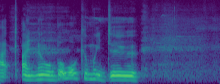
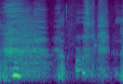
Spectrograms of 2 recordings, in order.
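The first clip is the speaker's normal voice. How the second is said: airy giggle, high up; husband laughing as he teases his wife; breathy high laugh. Acted. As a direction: laugh under the breath while teasing. Playful teasing of wife.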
